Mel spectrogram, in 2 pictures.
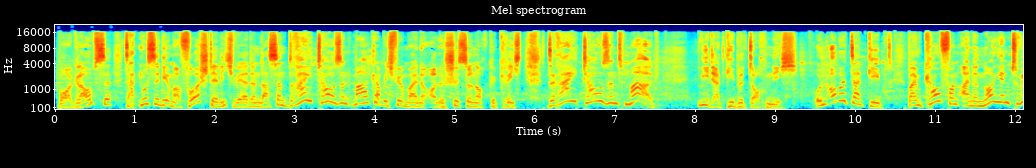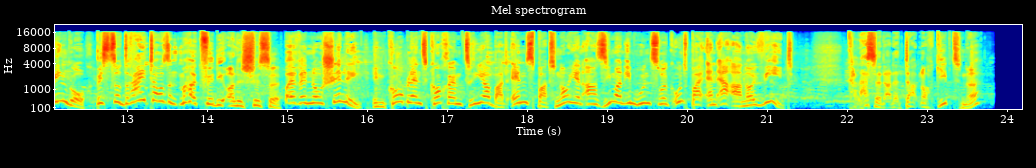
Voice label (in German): Ruhrpott; sprecher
